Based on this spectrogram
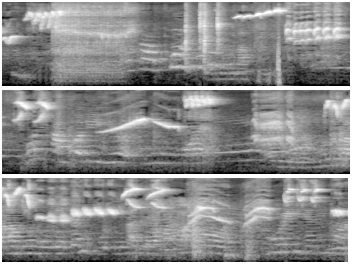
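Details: Varied, busy brown-chested jungle flycatcher song of rapid chirps, squeaky slurred notes, brief rising-and-falling whistles and harsher squawky bursts, delivered in quick succession with short pauses.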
